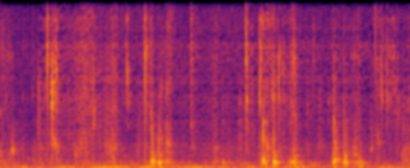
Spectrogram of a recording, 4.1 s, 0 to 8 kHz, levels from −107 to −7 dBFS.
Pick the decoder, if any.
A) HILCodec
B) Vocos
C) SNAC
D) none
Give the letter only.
A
